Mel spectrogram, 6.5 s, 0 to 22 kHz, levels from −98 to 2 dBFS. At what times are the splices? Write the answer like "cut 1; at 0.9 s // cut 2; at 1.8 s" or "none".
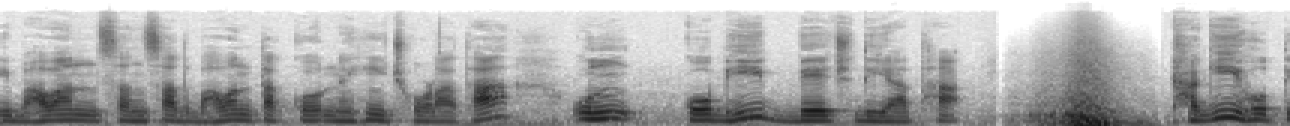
cut 1; at 5.5 s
